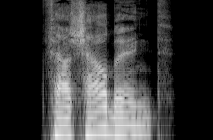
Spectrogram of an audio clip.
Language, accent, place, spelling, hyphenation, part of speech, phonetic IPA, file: German, Germany, Berlin, verscherbelnd, ver‧scher‧belnd, verb, [fɛɐ̯ˈʃɛʁbl̩nt], De-verscherbelnd.ogg
- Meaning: present participle of verscherbeln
